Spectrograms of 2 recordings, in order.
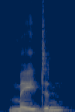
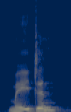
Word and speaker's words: Maiden: And then Maiden, you don't pronounce the E, you go directly from the D to the N. Maiden, Maiden, Iron Maiden.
